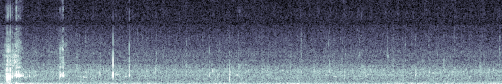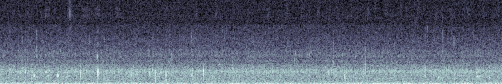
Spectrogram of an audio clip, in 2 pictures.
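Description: Steady rain falling, an even hiss of drops, with a few small ticks in the first second or so.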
